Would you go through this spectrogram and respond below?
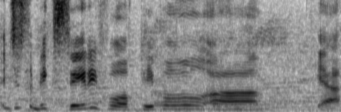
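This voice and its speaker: Young Polish woman, halting speech. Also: fairly high pitch, music in the background. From Poland. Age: 20s. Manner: halting, filler-heavy. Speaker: interviewee, working visitor.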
